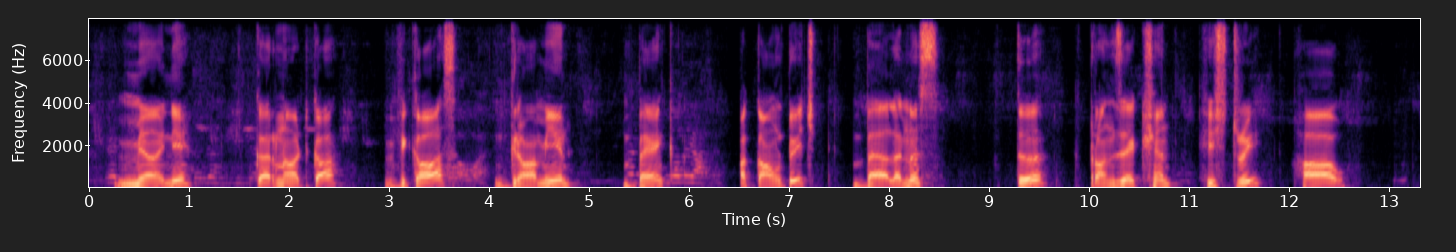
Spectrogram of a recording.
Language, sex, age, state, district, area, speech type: Kashmiri, male, 30-45, Jammu and Kashmir, Anantnag, rural, read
